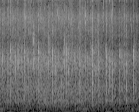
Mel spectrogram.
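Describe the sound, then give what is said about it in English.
An audience claps together, a dense, steady patter of many hands that fills the whole stretch at an even, fairly soft level, with no voices over it. “Hey, you can clap for that.”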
